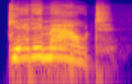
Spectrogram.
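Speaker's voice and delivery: loud urgent order; shout. A narrator's reading. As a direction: yell at them to act now. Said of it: "Elias shouted".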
